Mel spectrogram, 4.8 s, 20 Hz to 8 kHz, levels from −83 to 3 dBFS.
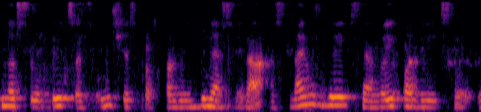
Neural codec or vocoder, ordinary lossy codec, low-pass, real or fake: codec, 24 kHz, 3 kbps, HILCodec; MP3, 64 kbps; 7.2 kHz; fake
